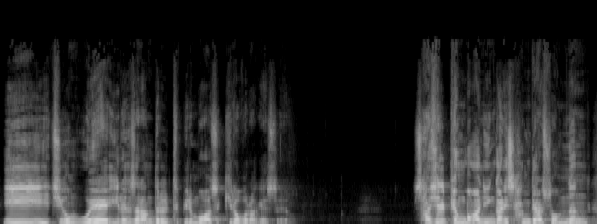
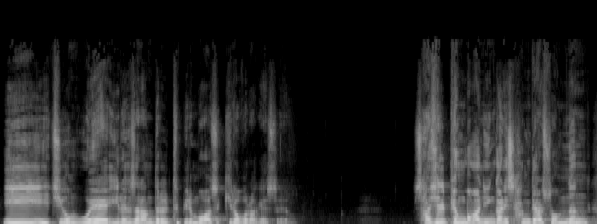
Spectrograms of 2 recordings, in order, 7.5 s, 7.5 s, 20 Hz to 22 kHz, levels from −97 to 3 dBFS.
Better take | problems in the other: second | thin; very slightly; fading below 300 Hz

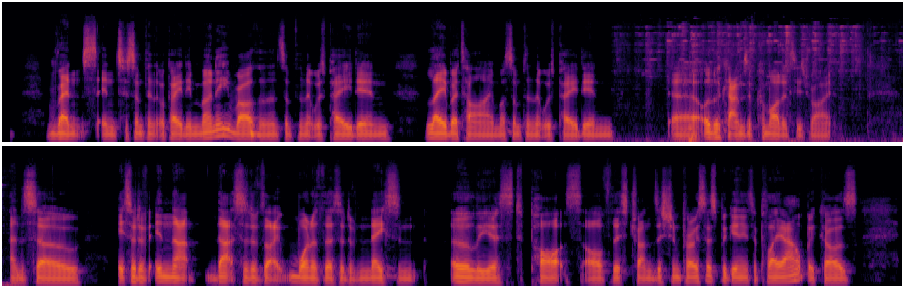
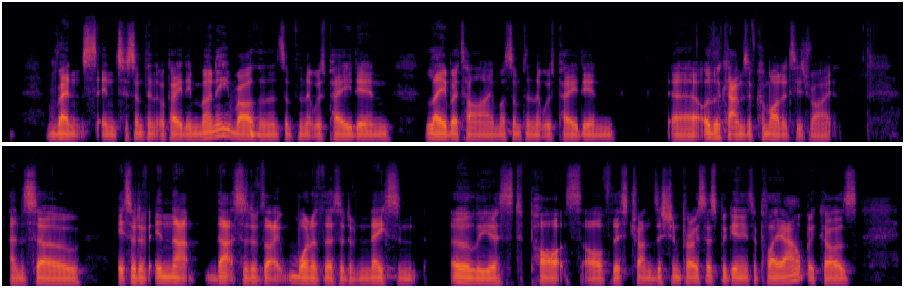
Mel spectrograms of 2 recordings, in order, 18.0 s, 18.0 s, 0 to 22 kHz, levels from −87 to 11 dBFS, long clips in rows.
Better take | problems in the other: second | jangling keys; noticeable; from 6.5 to 9 s; peak 9 dB below the speech

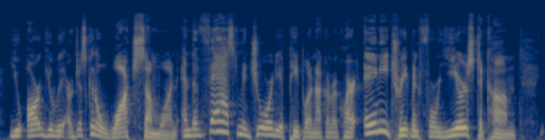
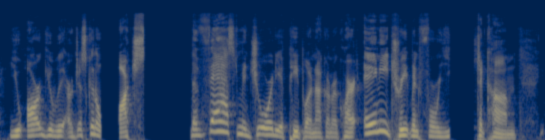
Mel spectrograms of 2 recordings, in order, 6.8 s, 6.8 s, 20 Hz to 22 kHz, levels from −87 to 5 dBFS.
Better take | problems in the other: first | audio cutting out; at 1.5 s, at 2 s for 0.5 s and at 5.5 s

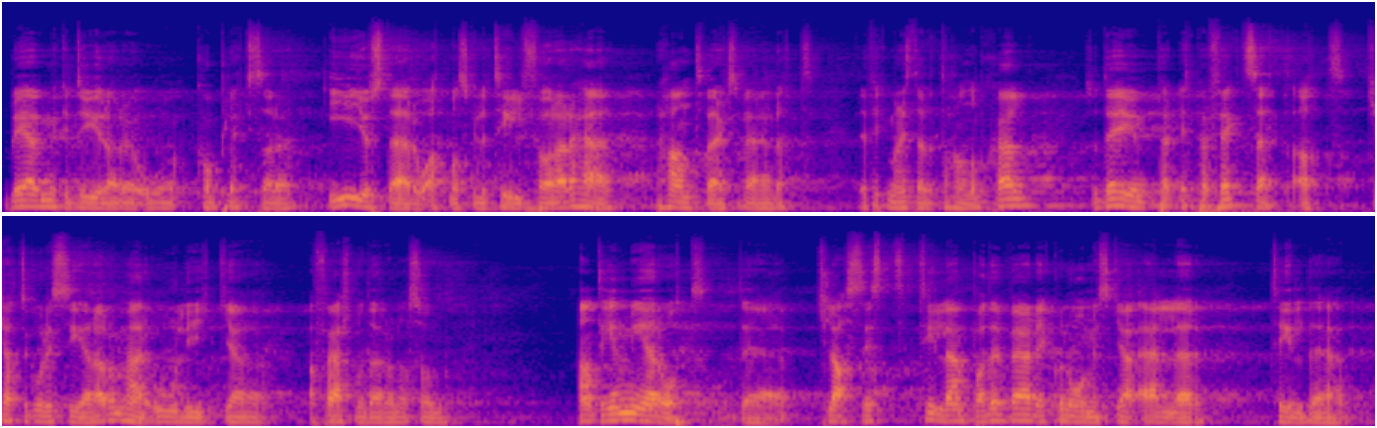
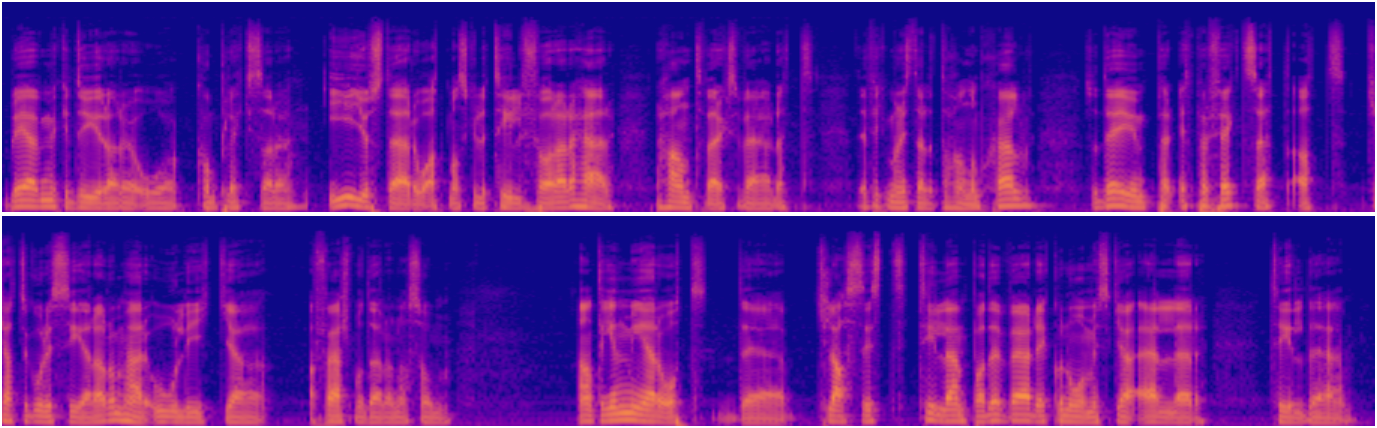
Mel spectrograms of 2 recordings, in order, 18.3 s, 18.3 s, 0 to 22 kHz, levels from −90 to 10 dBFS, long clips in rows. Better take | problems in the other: second | room echo; very slight; dies away in 1.6 s

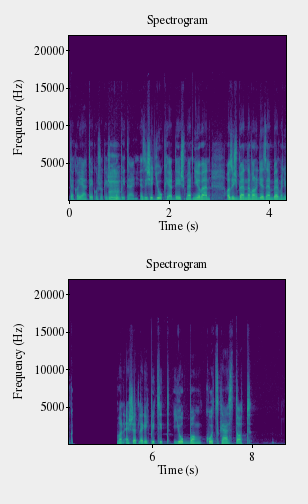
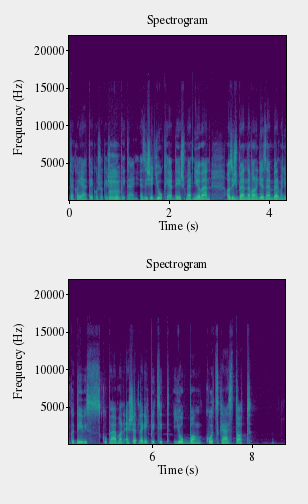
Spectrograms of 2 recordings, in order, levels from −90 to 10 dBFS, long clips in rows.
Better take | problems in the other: second | audio cutting out; at 4.5 s for 1 s

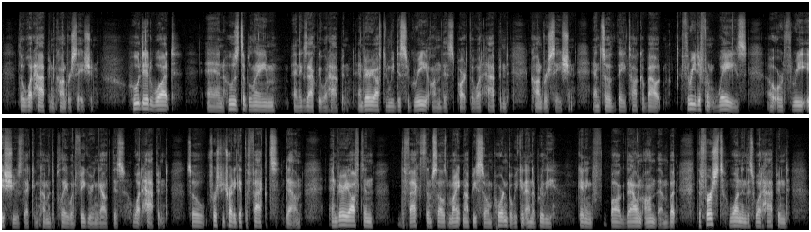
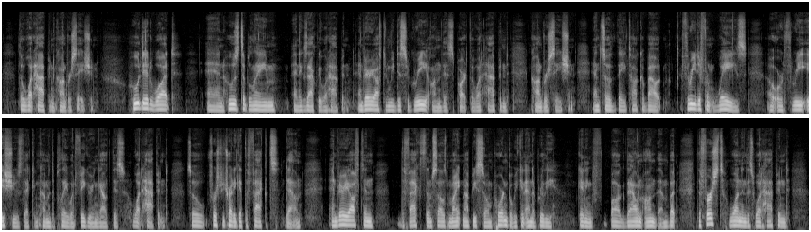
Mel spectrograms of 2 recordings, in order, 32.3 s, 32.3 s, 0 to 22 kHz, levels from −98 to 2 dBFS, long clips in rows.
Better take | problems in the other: second | thin; very; fading below 600 Hz

